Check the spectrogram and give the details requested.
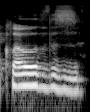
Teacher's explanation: You're going to do your th, clothe, with the voice th, and then you're going to pull back for the z, clothes. And some people use that for sure, but very frequently, that's a challenging combination even for native speakers.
